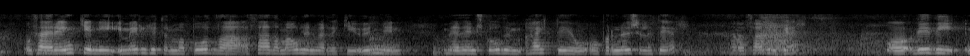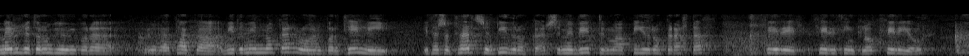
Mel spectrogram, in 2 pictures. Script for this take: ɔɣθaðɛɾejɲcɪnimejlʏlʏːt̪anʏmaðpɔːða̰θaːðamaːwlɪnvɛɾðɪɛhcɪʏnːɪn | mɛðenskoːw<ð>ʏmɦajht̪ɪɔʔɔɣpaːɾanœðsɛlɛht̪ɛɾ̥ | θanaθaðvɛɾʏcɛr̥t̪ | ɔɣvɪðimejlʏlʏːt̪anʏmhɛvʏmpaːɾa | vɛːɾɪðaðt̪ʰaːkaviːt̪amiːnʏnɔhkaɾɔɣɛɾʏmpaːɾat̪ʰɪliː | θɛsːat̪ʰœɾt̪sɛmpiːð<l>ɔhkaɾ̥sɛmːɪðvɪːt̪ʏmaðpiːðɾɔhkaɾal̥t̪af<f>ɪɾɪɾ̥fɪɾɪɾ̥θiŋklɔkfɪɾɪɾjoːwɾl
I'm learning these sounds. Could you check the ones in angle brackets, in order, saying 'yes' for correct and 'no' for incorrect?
yes, no, yes

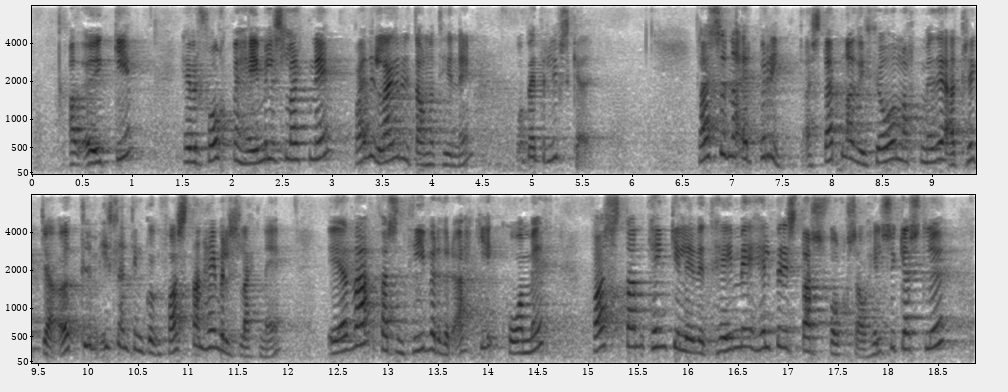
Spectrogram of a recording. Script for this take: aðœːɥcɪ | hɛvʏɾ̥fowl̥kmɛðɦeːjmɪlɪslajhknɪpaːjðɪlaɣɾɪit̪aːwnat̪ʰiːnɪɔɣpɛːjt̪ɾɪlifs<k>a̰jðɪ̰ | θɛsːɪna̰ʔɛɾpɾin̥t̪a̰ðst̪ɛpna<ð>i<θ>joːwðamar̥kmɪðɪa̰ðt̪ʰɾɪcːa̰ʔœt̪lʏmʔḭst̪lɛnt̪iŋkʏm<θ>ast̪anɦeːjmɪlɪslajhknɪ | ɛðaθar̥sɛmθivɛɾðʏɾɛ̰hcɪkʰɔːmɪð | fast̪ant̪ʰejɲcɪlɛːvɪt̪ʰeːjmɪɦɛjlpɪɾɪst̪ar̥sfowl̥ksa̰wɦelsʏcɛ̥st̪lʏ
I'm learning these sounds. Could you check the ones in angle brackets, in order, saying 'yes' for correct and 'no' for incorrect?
no, yes, yes, no

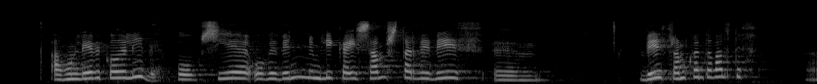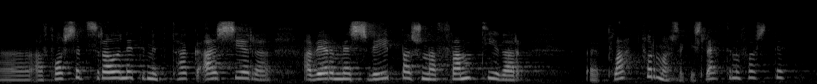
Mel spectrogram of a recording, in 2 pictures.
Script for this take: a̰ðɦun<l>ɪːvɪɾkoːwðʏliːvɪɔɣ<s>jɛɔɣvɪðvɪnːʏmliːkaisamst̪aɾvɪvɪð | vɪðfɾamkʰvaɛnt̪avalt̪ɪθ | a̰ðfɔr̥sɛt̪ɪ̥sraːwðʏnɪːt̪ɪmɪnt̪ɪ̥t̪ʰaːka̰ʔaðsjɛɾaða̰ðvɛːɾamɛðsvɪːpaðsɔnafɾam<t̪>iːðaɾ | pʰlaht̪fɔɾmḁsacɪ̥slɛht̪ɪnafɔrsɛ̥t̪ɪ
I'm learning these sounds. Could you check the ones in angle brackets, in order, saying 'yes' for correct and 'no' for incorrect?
yes, yes, no

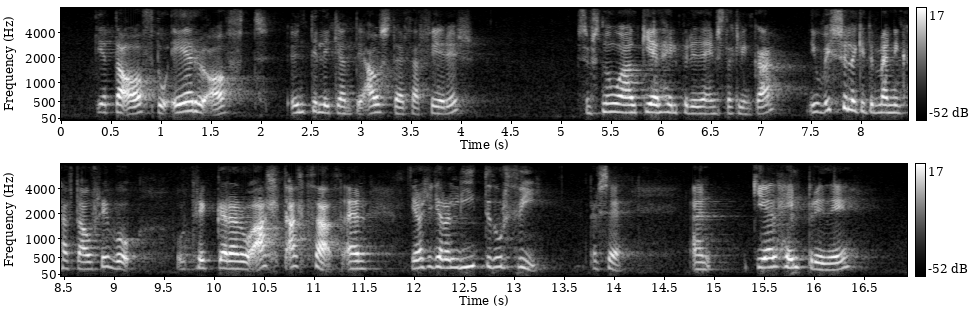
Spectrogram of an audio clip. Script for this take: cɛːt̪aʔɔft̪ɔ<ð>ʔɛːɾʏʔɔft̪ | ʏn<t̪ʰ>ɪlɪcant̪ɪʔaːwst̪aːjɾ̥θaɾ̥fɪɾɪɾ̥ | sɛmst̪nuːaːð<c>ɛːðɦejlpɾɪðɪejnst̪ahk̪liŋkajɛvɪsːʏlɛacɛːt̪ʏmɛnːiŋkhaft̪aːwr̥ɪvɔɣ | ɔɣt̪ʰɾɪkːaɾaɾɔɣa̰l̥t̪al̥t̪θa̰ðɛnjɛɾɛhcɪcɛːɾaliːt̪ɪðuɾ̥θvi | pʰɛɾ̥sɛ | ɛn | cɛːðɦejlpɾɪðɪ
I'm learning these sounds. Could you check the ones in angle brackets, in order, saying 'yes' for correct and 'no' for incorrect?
no, no, yes

